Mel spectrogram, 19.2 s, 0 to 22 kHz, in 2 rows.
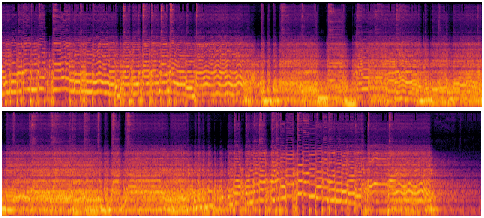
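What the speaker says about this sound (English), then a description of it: "you can hear the amp start to buzz a little bit" A heavily distorted electric guitar plays sustained, buzzing chords and runs through a high-gain Peavey 6505 MH amp, loud and continuous before cutting off at the end.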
